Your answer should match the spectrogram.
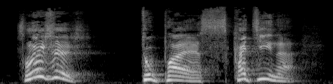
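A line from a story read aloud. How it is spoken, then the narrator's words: Shouted. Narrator (Russian): крикнул Иван Дмитрич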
